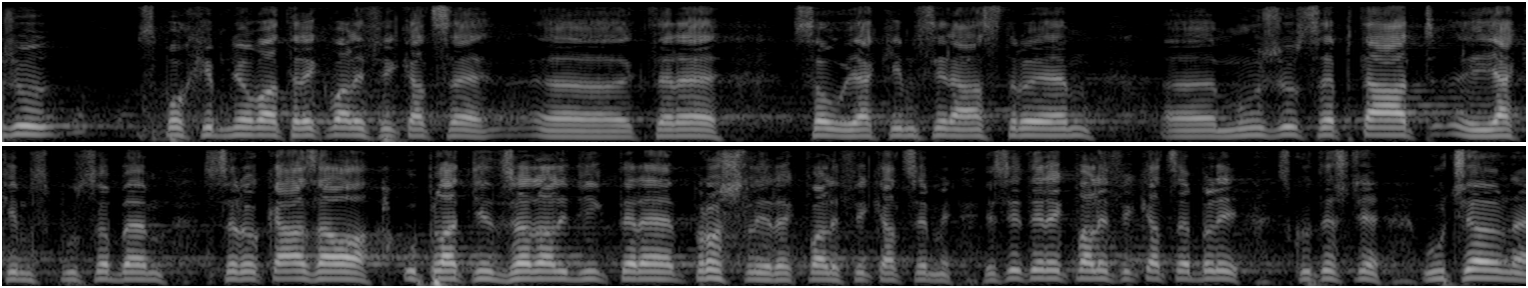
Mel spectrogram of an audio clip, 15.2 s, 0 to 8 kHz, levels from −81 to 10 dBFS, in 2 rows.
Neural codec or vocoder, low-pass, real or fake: none; 7.2 kHz; real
